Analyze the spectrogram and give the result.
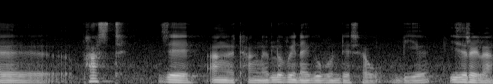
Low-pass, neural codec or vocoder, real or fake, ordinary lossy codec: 7.2 kHz; none; real; none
